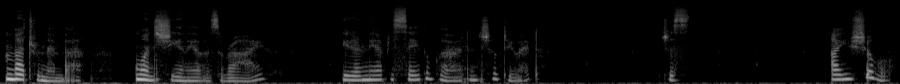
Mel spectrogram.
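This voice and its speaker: A woman playing a kind, protective vampire hunter in a soft, often whispered ASMR roleplay, speaking in a gentle, measured and formal way. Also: mid-range voice, husky, no room sound. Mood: businesslike. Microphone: close microphone, dry.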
